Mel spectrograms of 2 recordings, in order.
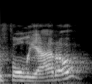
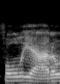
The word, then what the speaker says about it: Fogliato: him on Twitter Andrew folato now I have to spell it uh f o g l a t and his 160 Twitter bio reads the g is silent that's the first thing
